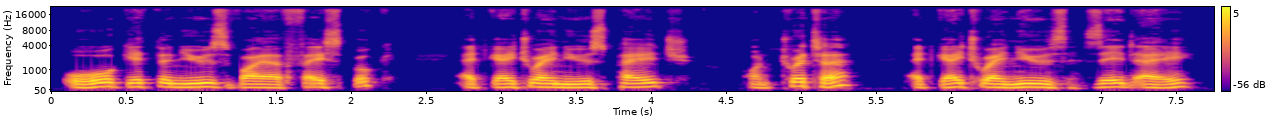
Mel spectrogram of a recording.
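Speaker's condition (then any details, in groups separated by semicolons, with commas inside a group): No condition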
